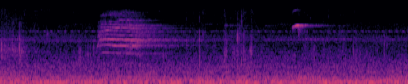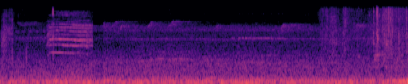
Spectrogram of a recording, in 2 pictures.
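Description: Two short bursts of bird calls, about a second in and again about three and a half seconds in, over a steady low outdoor rumble.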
